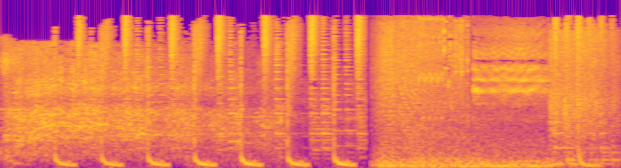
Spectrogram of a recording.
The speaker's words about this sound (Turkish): Stüdyo içerisindeyiz diye alkışla mı girdin? Ve stüdyo içerisindeyiz de alkışlıyoruz.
